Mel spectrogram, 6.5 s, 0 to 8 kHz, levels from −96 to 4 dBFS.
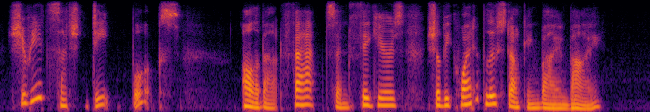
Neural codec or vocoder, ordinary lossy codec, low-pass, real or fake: autoencoder, 48 kHz, 128 numbers a frame, DAC-VAE, trained on Japanese speech; Opus, 16 kbps; 7.2 kHz; fake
